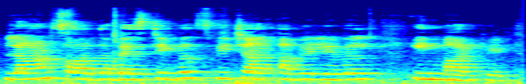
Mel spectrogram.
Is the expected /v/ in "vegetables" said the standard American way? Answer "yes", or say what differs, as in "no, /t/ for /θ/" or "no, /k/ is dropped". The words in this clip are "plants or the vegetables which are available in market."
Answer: no, /b/ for /v/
